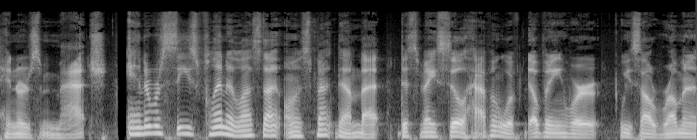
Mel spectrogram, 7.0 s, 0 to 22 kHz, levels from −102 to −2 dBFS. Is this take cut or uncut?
cut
